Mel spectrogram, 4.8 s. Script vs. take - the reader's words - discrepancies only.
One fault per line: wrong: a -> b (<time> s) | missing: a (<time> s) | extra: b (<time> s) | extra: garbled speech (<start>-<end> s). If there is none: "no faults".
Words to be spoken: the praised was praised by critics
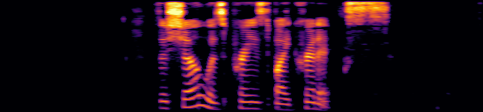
wrong: praised -> show (1.7 s)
